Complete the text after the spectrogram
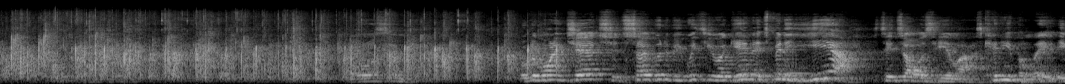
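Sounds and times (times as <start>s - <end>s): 
church congregation applauding to welcome a pastor: 0.0s - 6.1s
speech: 3.8s - 4.3s, 5.2s - 10.6s.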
